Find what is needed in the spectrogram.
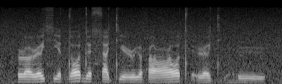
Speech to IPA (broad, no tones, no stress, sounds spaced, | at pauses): ɭ ɒ ɭ ə sʲ a d ɔ d ə s a tʲ e ɭ ʉ ħ ɒ ʕ ɔ tʰ ḛ ɭ ə tʲ ə̰ ɦ ʉ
